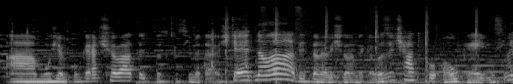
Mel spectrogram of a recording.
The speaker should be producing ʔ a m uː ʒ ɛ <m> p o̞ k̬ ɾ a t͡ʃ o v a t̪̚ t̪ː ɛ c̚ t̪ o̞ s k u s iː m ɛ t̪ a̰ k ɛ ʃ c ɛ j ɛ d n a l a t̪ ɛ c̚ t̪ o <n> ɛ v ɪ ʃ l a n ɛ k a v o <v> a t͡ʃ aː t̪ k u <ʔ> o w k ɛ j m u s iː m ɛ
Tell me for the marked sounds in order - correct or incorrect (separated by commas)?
correct, correct, incorrect, correct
